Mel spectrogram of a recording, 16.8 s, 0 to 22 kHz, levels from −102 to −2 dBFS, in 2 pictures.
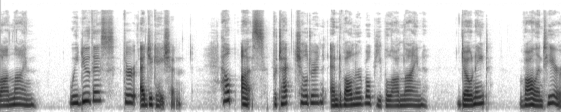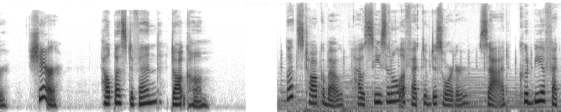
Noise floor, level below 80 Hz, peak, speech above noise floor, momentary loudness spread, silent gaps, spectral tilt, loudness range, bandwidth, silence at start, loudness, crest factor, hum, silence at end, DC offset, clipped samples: -84 dBFS; -56 dBFS; 0 dBFS; 63 dB; 11 LU; none; -5.5 dB/octave; 2 LU; 19 kHz; 0 s; -22 LUFS; 22 dB; none; 0 s; under 0.1%; under 0.1%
